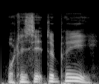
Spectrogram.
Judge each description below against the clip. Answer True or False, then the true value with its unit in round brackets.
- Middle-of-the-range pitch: False (115 Hz)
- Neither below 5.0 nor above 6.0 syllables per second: True (5.9 syllables/s)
